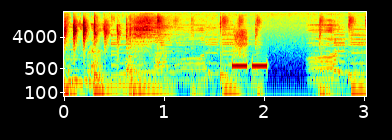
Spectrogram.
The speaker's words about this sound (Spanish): Ay, no puedo creer, me está llamando una personita muy. ah. ¿Aló?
